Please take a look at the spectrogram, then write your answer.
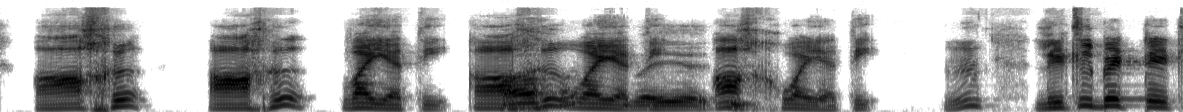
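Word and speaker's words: आह्वयति: See, this can be, you can pronounce this as avhayati, but avhayati is very impossible to pronounce. Putting the vakara before the hakara is impossible in the mouth. So here we keep the garbhastha shishu vakara as first mother and then baby. So we do ahvayati.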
